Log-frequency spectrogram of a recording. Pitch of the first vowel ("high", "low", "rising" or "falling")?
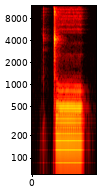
high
